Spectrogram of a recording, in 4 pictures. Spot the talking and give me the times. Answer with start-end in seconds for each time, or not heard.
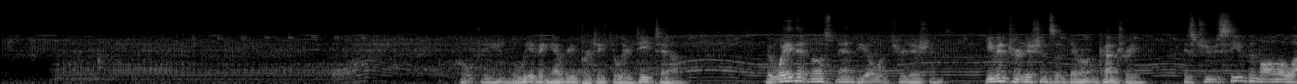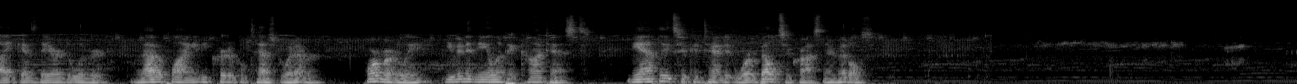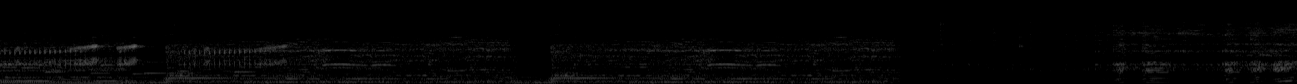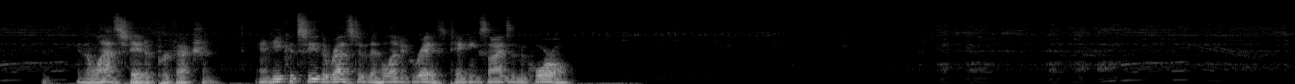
4.5-6.8, 7.7-21.8, 39.3-44.9.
